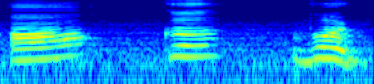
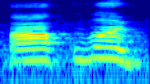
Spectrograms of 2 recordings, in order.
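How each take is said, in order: First: "ऑकवर्ड" slowly in three parts: ऑ-क-वर्ड; sounded out. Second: Said in the usual way. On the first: Shown as a demonstration. Teacher demonstrating the pronunciation, sound by sound. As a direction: separate "ऑकवर्ड" with clear gaps, opening on aw. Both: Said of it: "तो देखें इसका pronunciation".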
